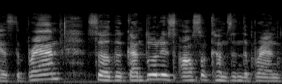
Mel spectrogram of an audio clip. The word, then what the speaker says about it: gandules: add your rice and then i add the gandulas gandules is pigeon peas so you see it here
